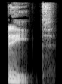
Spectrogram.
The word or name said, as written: ate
